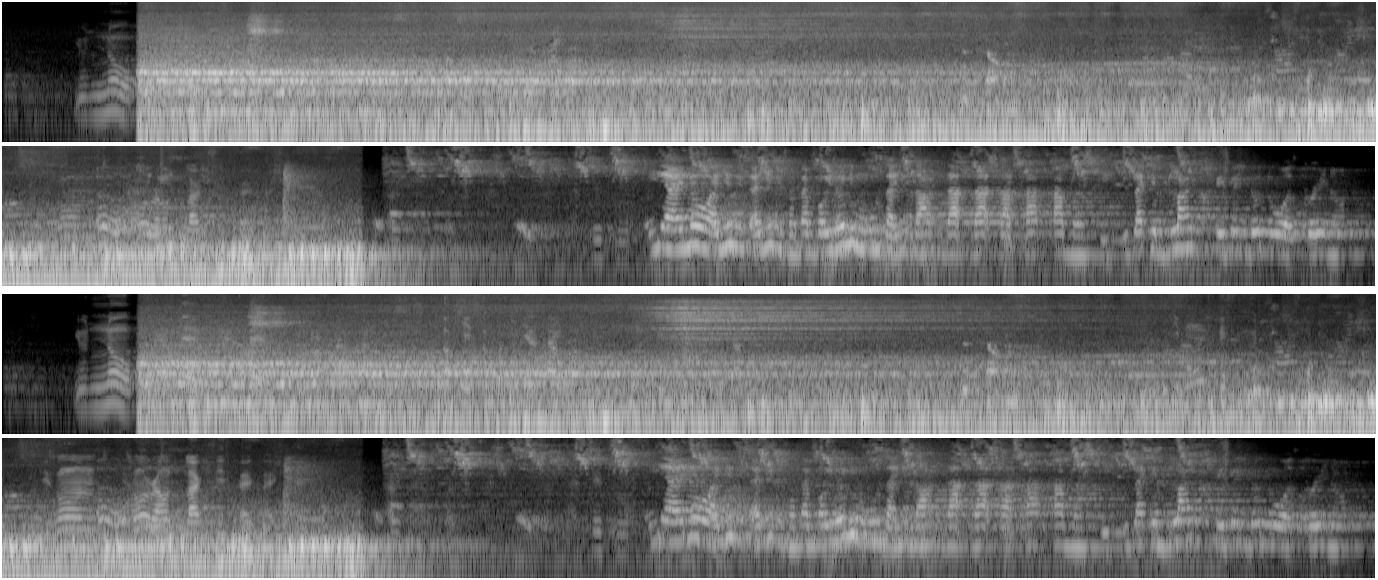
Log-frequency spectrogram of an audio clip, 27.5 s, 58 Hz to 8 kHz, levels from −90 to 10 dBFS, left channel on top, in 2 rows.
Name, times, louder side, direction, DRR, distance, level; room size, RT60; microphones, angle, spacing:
voice 1, 0.7-2.7 3.0-3.7 4.1-7.0 7.3-7.7 11.7-12.7 14.1-16.8 17.6-18.3 19.6-20.0, right 4 dB, 55° right, 11 dB, 0.7 m, -35 dB
sound 1, 1.3-17.4, left 3 dB, 25° left, 0.4 m, -20 dB
voice 2, 2.4-2.8 3.3-3.4 9.6-10.2 13.5-13.6 14.7-15.4 15.7-15.8 16.5-16.8 17.4-17.6 18.9-19.1 20.2-27.2, left 3 dB, 60° left, 6 dB, 0.8 m, -27 dB
sound 2, 6.3-11.5, right 7 dB, 25° right, 1.2 m, -35 dB
sound 3, 17.5-26.0, right 2 dB, ahead, 1.4 m, -36 dB
28.0 x 22.5 x 6.0 m, 2.6 s
head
